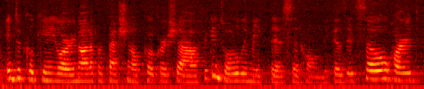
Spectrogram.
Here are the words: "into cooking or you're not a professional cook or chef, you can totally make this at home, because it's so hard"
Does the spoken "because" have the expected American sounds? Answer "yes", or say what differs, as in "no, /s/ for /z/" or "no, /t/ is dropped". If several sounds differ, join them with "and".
yes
